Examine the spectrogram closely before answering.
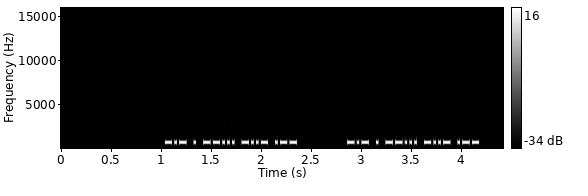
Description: Morse code, heard as a keyed tone, about 52 wpm, 700 Hz. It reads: KE7XW KE7XW
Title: USA Call Signs - 5 Characters - Repeated 2x - 50wpm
